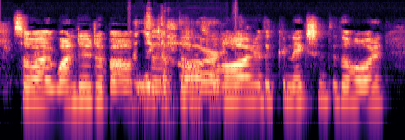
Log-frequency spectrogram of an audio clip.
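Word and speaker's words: haar: as well and so I wondered about the hor the connection to the hor some some some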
